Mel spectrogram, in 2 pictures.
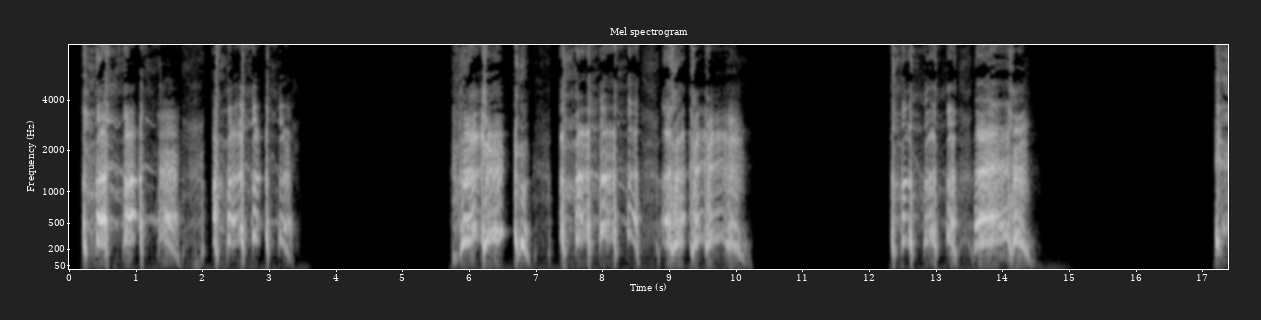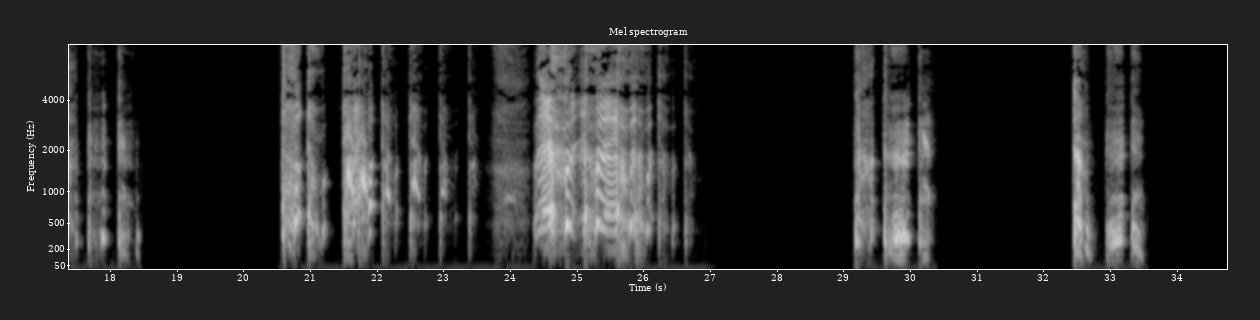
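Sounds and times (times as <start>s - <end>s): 
men and women coughing: 0.2s - 3.4s, 5.8s - 9.6s, 12.4s - 14.4s, 17.2s - 18.5s, 20.6s - 23.6s, 24.4s - 26.8s, 29.2s - 30.4s, 32.4s - 33.6s.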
